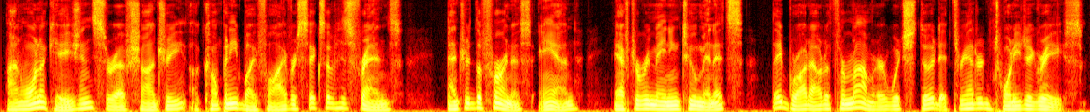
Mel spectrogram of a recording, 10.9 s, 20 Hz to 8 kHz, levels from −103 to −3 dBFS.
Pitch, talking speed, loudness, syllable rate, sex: 105 Hz, 185 wpm, -17 LUFS, 5.9 syllables/s, male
